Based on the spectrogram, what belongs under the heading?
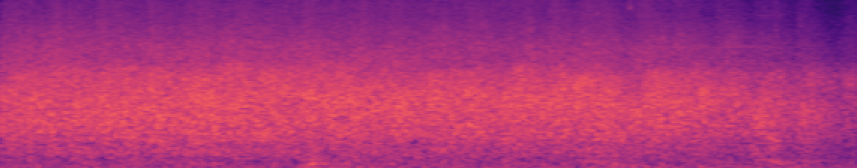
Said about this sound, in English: So today, for our BIOS feature, we do not have one specific speaker, but we have six of our older members to join us. So to make them feel comfortable, I invite you to already give them a round of applause as they share with us today.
